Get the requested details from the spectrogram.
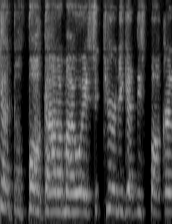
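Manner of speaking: raging, furious screech, pitched way up high. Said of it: "Vince comes off the stage in a fucking fury".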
